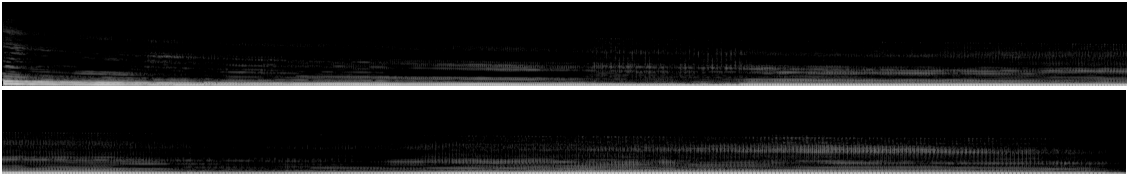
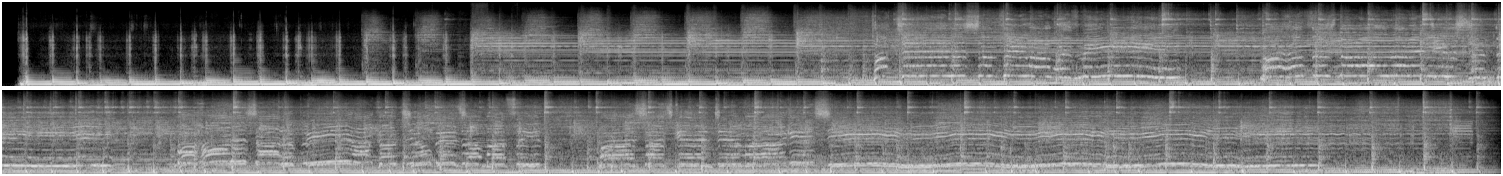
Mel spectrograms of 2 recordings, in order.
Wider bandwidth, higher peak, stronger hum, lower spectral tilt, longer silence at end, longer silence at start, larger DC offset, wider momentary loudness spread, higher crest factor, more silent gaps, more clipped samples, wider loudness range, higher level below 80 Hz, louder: second, 2.2 kHz vs over 20 kHz; second, -10 dBFS vs 0 dBFS; neither; first, -11 dB/octave vs -3.5 dB/octave; about the same, 0 s vs 0 s; second, 0 s vs 0.15 s; neither; first, 7 LU vs 3 LU; about the same, 10 dB vs 12 dB; neither; neither; about the same, 4 LU vs 2 LU; first, -20 dBFS vs -26 dBFS; second, -24 LUFS vs -11 LUFS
